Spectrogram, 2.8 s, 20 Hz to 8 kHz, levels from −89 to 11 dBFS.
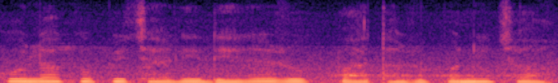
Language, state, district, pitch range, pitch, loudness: Nepali, West Bengal, Darjeeling, 195-210 Hz, 205 Hz, -12 LUFS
